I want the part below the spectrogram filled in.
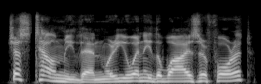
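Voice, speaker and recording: A man's voice: on the high side, lively intonation, brisk, fairly bright tone, no room sound, studio quality, pitched above the performer's own voice. A man doing a scolding pious wife. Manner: scolding, self-righteous. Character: sanctimonious pious middle-aged woman.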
